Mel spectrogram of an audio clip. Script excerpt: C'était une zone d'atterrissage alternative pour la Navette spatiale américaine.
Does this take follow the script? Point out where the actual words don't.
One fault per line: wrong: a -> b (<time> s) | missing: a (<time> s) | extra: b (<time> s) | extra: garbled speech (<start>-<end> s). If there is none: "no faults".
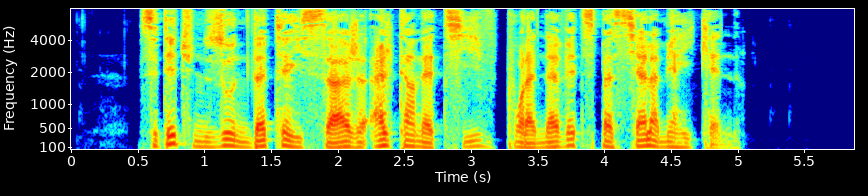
no faults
